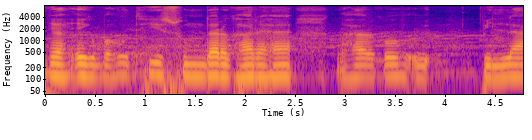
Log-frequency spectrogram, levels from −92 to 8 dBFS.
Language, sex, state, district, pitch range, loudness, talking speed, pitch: Hindi, male, Jharkhand, Deoghar, 120-125 Hz, -18 LUFS, 125 wpm, 120 Hz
